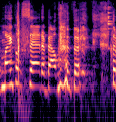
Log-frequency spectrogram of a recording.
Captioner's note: laughter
